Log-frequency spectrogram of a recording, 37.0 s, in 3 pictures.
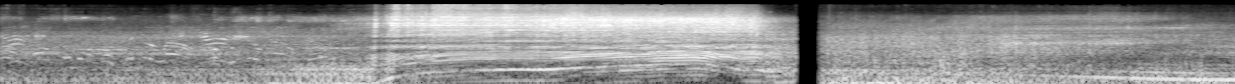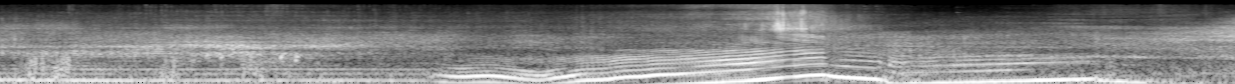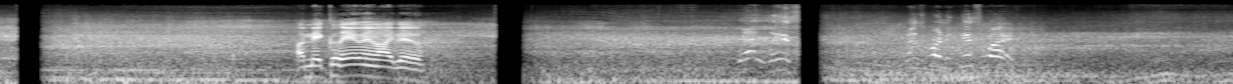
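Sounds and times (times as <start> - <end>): car engines accelerating: 0.0 - 28.9
engine revving with gear changes: 3.2 - 8.0, 16.7 - 23.6.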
